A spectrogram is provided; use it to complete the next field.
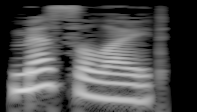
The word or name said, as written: messelite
